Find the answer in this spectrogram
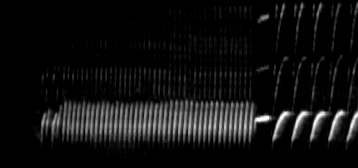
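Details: Canary singing a training song: a fast even rattling trill held for over two seconds, followed by a series of loud sharp downslurred whistled notes repeated about three per second.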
